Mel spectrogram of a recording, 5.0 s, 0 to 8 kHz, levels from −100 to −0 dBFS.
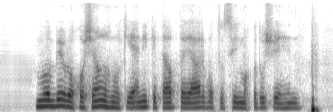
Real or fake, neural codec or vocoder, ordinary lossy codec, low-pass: fake; codec, 16 kHz in and 24 kHz out, 0.9 kbps, LongCat-Audio-Codec, four codebook decoder; MP3, 48 kbps; 7.2 kHz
